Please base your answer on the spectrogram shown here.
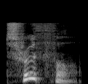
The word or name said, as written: truthful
